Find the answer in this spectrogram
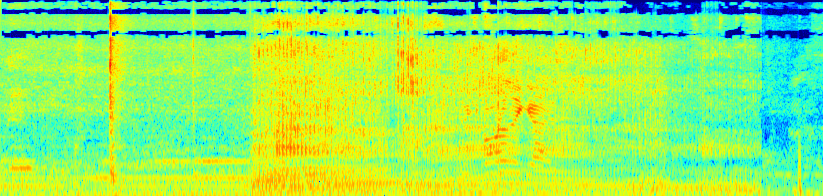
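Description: Motorcycle engine running, then revving louder about two seconds in, its pitch rising and falling as it passes.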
